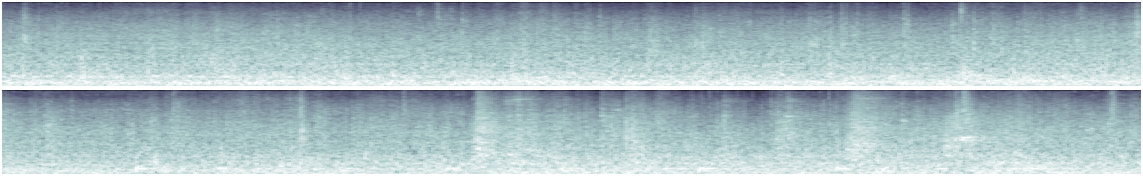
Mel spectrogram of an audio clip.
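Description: Freight train rolling slowly through a rail yard: steady rumble of the cars with steel wheels clacking over rail joints, and a run of sharper clacks about eight seconds in.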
